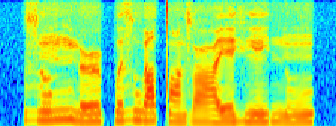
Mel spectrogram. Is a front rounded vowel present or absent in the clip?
absent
